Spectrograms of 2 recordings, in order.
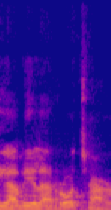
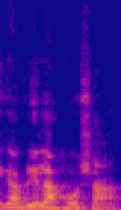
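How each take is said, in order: First: The R in Rocha is pronounced as an R. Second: The R in Rocha is not said as R. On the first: This is how a Spanish speaker says it. The speaker calls it wrong. "a Mexican self like me would say" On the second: This is the original Portuguese way. The speaker calls it right. "It's actually"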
